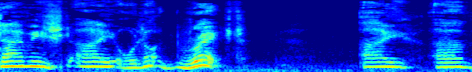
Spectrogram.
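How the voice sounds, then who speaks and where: A man's high voice with an Essex accent and fairly even intonation. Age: 80s+. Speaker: wartime eyewitness. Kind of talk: oral history recollection.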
